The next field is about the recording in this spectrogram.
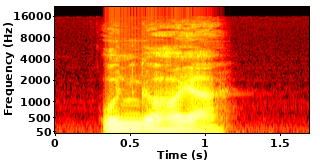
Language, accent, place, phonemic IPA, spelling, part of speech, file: German, Germany, Berlin, /ˈʊnɡəˌhɔɪ̯ɐ/, ungeheuer, adjective / adverb, De-ungeheuer.ogg
- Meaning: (adjective) 1. enormous 2. monstrous; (adverb) enormously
